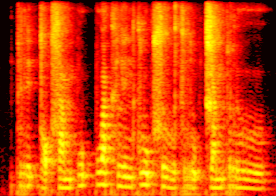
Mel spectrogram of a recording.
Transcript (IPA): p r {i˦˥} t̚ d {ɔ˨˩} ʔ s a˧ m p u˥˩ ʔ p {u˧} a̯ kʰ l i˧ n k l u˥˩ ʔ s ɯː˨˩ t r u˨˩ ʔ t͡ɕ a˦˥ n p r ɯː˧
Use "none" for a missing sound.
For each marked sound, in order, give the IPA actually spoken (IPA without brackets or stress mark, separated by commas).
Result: i˦˥, ɔ˨˩, u˥˩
